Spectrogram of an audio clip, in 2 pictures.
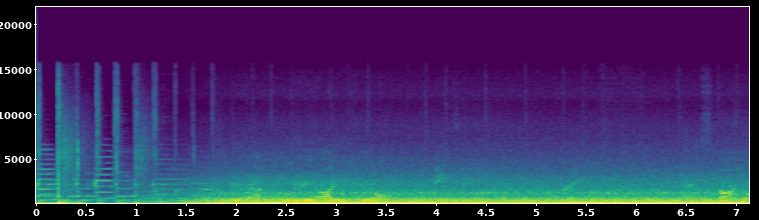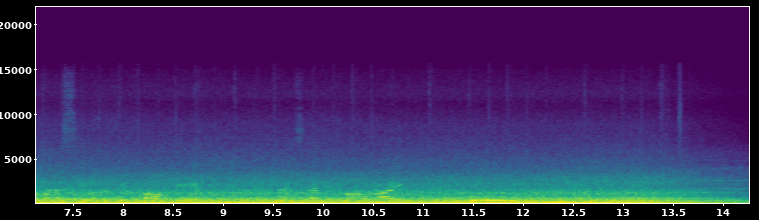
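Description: Steady drone of a small propeller plane's piston engine and propeller heard from inside the cabin, starting about two seconds in as music fades out, with faint voices under it.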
